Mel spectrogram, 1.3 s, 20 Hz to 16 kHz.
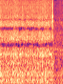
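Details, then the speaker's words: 2007 Chevy Equinox 3400 V6 with 100k miles at steady idle: earlier tic-tic ticking thought to be a lifter went away when a loose, moving spark plug wire was adjusted; now no ticking under a hissy wash. "noise went away when I played to that plug wire and you notice the plug wires not moving back and forth anymore"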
